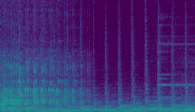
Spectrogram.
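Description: Diesel engine of a walk-behind hand tractor running under load while tilling, its exhaust pulsing rapidly and evenly; it fades out within the first second as background music with a stepping melody of plucked notes comes in.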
